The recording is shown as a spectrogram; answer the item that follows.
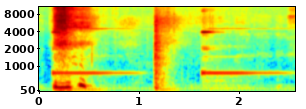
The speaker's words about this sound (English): It actually sounds like you have someone at your doorbell. It does. You might want to go check your door.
